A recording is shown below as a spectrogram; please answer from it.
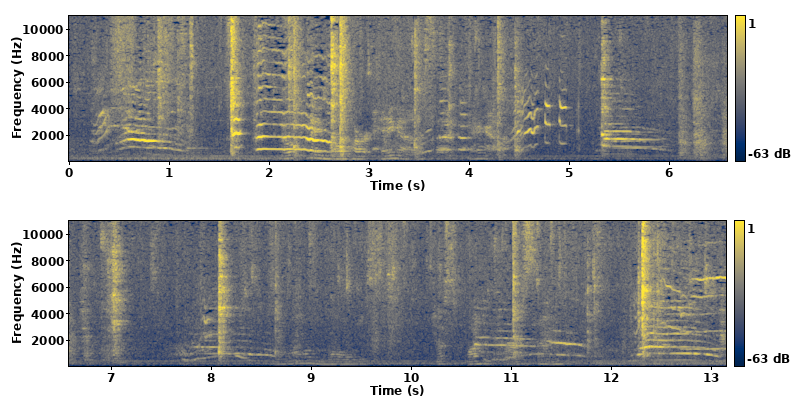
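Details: Cats meowing repeatedly around feeding time, roughly one call per second, short upswept and drooping meows from several animals, with occasional clanks, a voice and a low steady hum.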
